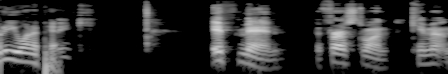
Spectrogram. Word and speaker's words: Ip Man: It's a IP Man Kung Fu movie. Yeah, IP. I think it's supposed to be Ip Man. I don't think it's IP Man, but it is spelled IP Man.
